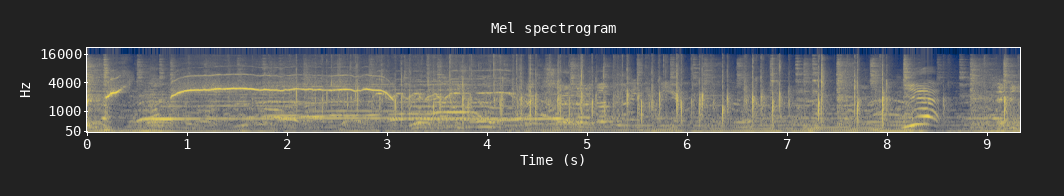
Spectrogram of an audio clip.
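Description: Crowd at a live rap show in a small harbour pub in Hanau, cheering, whooping and whistling loudly and continuously alongside applause, with a voice shouting over the noise throughout.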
